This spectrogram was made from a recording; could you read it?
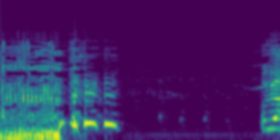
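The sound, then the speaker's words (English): A voice imitates a woman's pig-like laugh: a loud, rough snort, then three quick grunting bursts, a short pause with faint breathy sounds, then another rising snort at the end. “Mommy sounds like a pig.”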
